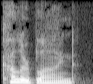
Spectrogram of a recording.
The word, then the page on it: colour blind: American English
